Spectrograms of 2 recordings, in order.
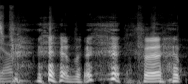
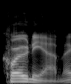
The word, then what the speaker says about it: Quoniam: Did I pronounce Quoniam right? Is it Quoniam? – Yes. – Quoniam? – Perfect pronunciation, yeah. – It's Quoniam, excellent.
